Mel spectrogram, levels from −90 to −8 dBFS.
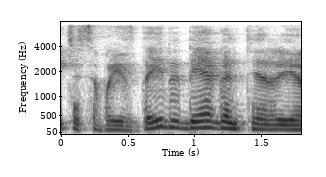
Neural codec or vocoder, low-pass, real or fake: none; 7.2 kHz; real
